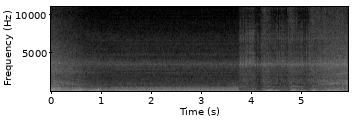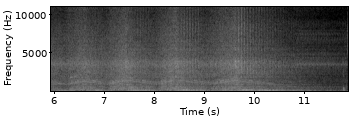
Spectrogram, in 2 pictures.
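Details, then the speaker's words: Ford Fairlane turbo V8, rebuilt after a dyno failure, cold start while still untuned and a bit smoky: brief crank, catches, then repeated sharp revs settling back strong and even; normal start and rev. "a bit smoky on cold startup due to being untuned. Nonetheless, it sounds awesome, and it's time to drive it around the"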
